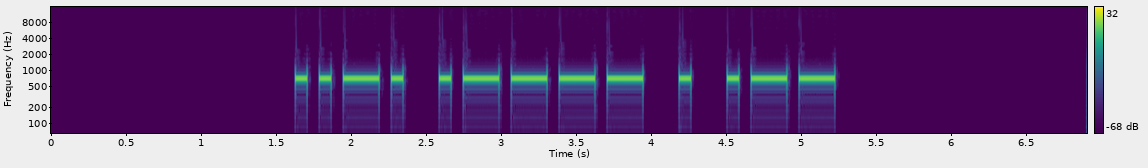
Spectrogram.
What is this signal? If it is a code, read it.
Morse code, heard as a keyed tone, about 15 wpm, 700 Hz. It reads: F1EW
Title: DXCC-100 Call Signs - 4 Characters - Repeated 3x - 15wpm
